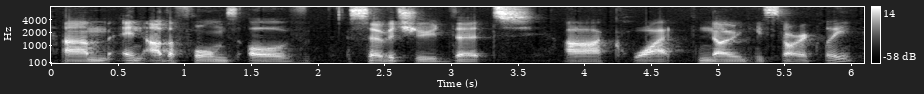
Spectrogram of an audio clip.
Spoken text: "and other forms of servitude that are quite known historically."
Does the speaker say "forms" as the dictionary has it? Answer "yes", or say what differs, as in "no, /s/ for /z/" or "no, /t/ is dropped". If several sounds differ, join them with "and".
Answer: yes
